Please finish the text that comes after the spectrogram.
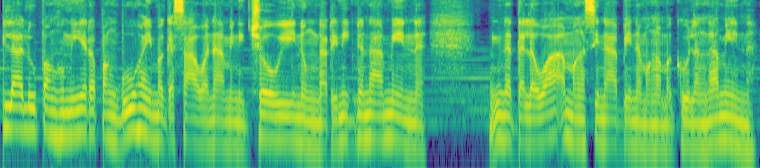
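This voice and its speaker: Low-voiced male drama narrator. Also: lightly acted. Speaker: narrator reading a letter-writer's story. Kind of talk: dramatic scripted first-person narration.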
